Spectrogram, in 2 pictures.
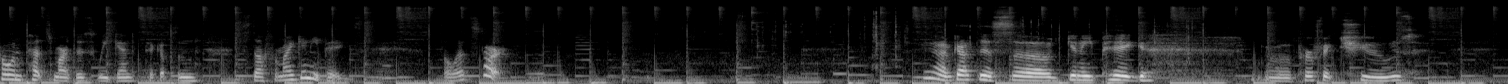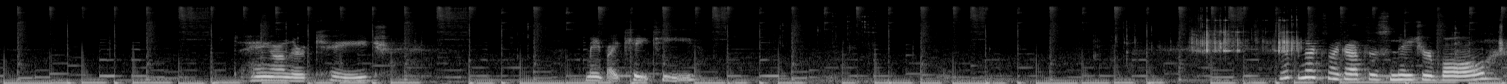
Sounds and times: Speech: 0.0 - 3.5, 4.4 - 5.1, 9.2 - 11.6, 12.6 - 14.2, 17.4 - 19.0, 20.9 - 22.1, 27.9 - 30.1
Music: 0.0 - 30.1.

